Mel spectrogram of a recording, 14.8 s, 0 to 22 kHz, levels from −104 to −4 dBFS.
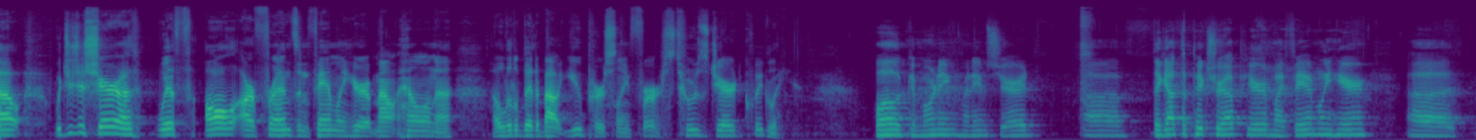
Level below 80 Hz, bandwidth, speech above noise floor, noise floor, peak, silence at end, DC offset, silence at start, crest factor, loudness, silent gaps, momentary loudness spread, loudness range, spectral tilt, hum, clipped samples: under -90 dBFS; 18 kHz; 29 dB; -73 dBFS; -22 dBFS; 0.2 s; under 0.1%; 0 s; 22 dB; -43 LUFS; none; 17 LU; 10 LU; -4 dB/octave; none; under 0.1%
